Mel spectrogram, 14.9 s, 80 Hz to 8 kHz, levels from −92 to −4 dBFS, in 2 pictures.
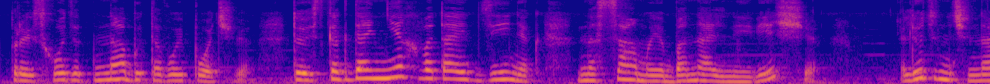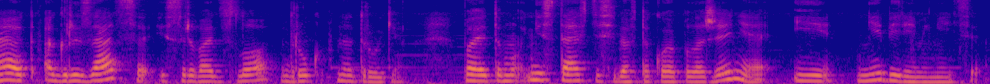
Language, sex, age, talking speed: Russian, female, 20-39, 135 wpm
